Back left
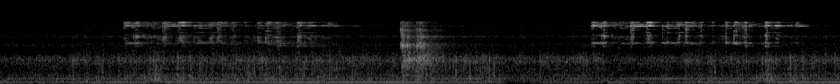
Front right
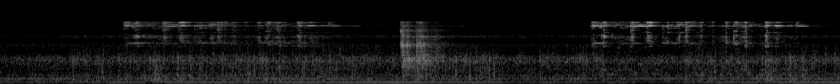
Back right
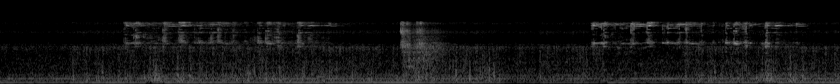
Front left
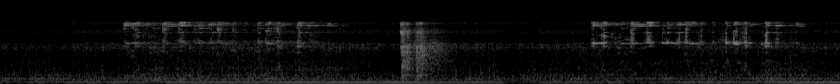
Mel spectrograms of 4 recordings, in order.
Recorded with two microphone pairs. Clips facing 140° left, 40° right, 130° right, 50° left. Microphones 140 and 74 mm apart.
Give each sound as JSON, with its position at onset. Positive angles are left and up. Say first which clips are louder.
{"t": 1.2, "sound": "keys jangling", "louder": "back left 1 dB, back right 5 dB", "azimuth_deg": 125, "distance_m": 4.5}
{"t": 4.0, "sound": "a camera shutter", "louder": "even, front left 2 dB", "azimuth_deg": 85, "distance_m": 6.0}
{"t": 5.9, "sound": "keys jangling", "louder": "front right 2 dB, front left 4 dB", "azimuth_deg": -60, "distance_m": 1.4}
